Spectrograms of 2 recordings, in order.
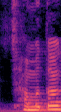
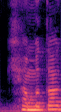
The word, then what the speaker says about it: क्षमता: 6 हिंदी का है, क्ष बोलते हैं इसको, क्ष, ये क्षत्रिय वाला छ है। ठीक है ना, ये क्षत्रिय वाला छ है, लेकिन जब आप इसको ओडिया में प्रोनाउंस करेंगे ना ये छ को, तो इसका प्रोनाउंसिएशन ख्य होता है।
